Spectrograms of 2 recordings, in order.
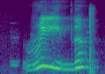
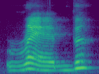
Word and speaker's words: read: Read, leer. Se escribe igual, se pronuncia diferente el pasado, red, como el color.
